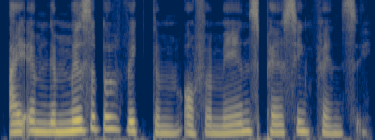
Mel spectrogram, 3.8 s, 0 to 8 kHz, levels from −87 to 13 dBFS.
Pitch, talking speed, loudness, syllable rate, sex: 190 Hz, 160 wpm, -18 LUFS, 4.5 syllables/s, female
